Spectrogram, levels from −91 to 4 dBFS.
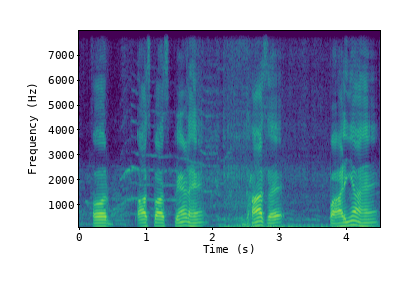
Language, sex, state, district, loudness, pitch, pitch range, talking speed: Hindi, male, Uttar Pradesh, Budaun, -17 LUFS, 130 Hz, 90-135 Hz, 105 wpm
